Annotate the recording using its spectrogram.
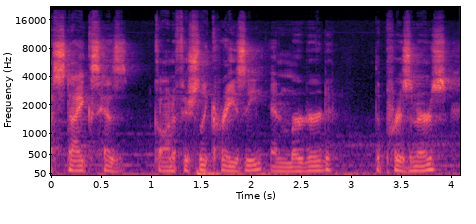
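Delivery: normal talking voice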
